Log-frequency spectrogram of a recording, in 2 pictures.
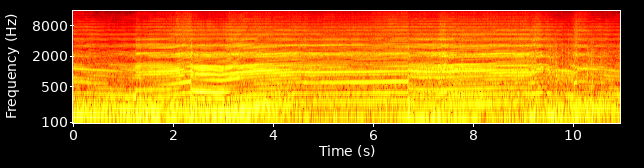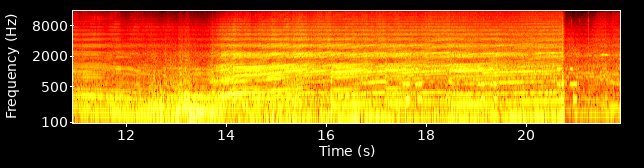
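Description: A racing motorcycle engine screams at high revs, rising and dropping in pitch as it shifts gears.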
